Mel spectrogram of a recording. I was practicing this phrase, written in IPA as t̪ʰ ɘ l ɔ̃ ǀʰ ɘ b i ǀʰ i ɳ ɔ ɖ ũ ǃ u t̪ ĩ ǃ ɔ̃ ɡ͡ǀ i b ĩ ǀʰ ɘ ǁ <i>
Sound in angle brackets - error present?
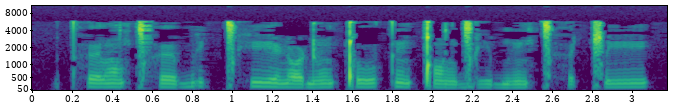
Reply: no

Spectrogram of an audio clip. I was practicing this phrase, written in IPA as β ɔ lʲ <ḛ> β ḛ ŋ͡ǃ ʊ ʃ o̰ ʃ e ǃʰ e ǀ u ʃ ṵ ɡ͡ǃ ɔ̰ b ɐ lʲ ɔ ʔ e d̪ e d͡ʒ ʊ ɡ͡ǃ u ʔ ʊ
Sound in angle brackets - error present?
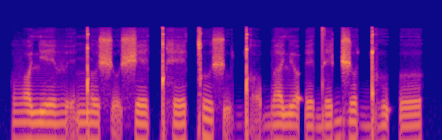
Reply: yes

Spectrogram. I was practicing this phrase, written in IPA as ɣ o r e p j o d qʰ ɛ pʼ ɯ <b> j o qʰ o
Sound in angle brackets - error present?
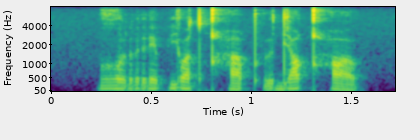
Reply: yes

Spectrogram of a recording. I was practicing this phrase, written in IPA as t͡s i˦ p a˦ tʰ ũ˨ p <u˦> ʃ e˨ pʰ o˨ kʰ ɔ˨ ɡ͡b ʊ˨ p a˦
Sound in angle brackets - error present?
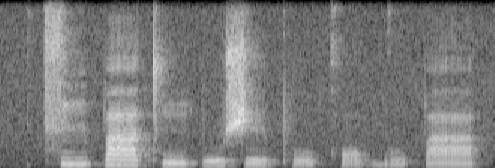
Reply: no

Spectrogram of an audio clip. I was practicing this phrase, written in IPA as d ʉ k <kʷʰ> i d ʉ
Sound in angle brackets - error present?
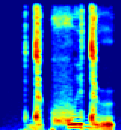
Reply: yes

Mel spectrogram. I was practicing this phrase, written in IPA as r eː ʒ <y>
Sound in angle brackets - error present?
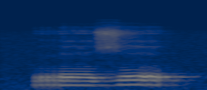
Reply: yes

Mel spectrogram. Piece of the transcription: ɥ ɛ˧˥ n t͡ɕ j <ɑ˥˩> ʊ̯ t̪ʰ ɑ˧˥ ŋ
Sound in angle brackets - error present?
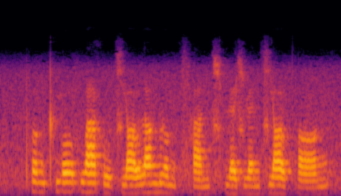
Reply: no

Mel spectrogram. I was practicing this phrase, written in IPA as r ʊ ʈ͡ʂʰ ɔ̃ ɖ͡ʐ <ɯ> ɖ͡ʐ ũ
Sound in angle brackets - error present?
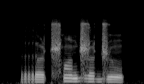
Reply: yes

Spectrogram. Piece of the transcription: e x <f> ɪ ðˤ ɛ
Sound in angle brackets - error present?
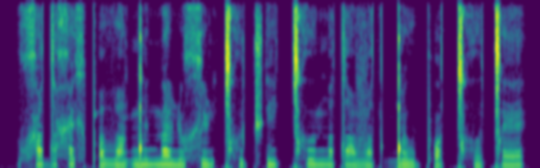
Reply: yes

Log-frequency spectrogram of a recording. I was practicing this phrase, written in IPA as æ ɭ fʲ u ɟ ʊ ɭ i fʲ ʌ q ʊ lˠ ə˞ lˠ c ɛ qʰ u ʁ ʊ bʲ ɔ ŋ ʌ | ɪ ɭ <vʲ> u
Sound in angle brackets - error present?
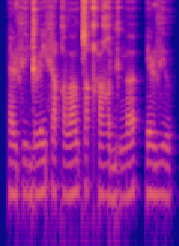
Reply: no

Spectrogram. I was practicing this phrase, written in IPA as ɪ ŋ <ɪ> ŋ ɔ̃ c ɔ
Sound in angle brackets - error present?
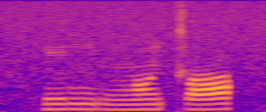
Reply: no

